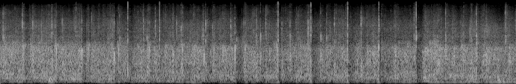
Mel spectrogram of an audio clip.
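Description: A crowd applauds steadily, with many hands clapping in a dense, continuous wash of sound at an even loudness for several seconds, no voices standing out.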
